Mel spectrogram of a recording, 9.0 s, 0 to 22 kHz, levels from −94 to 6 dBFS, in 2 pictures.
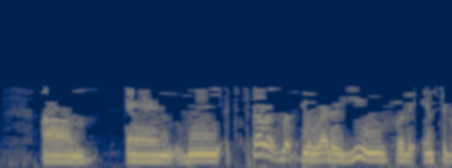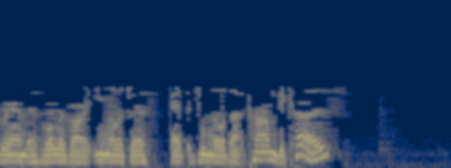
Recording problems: garbled, watery; badly; nothing above 3 kHz
distortion; slight; 11% of the sound clipped

